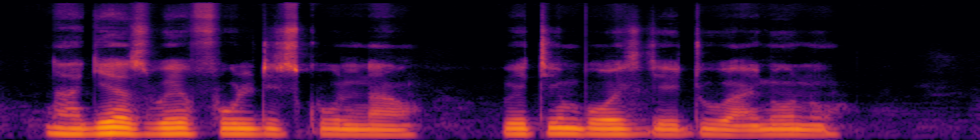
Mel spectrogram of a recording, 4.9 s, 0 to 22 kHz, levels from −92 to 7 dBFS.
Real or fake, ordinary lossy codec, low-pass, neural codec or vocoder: fake; none; none; autoencoder, 48 kHz, 128 numbers a frame, DAC-VAE, trained on Japanese speech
